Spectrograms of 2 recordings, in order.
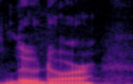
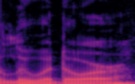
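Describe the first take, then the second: First: The name is said without the extra syllable. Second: The name is said with an extra syllable. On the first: The speaker calls it right. "It probably is Ludor" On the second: The speaker calls it wrong. "I'm adding an extra syllable in there"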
